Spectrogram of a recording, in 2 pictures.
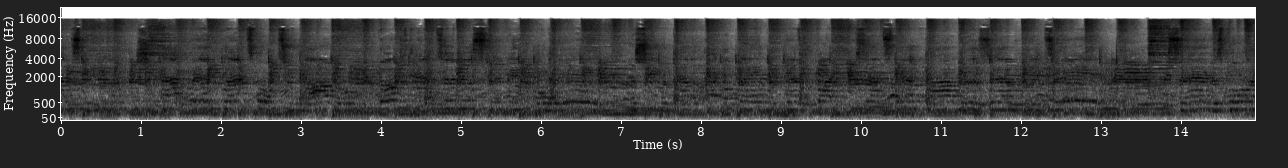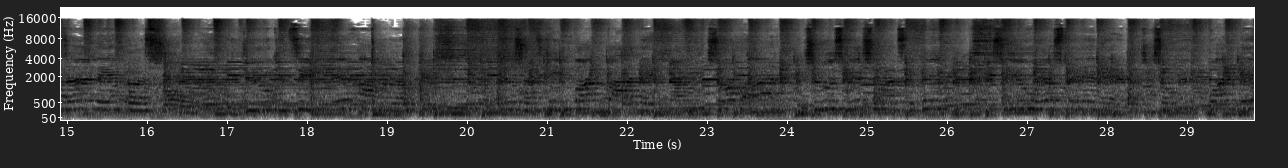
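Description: Live rock band playing loud: electric guitars, bass and drums with steady cymbal strokes, and a singing voice over them.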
